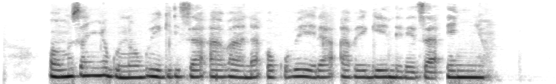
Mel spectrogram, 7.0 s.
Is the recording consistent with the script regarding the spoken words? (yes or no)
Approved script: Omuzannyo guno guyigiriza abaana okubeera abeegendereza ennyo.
yes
